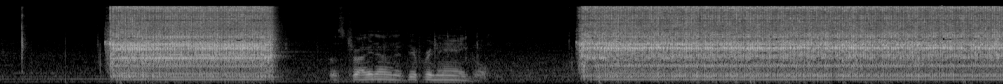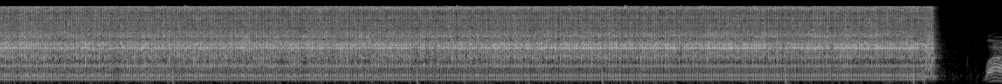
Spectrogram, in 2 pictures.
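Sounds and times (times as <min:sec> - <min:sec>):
impact wrench hammering bolt in wood: 0:01.0 - 0:02.9, 0:05.7 - 0:19.5.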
